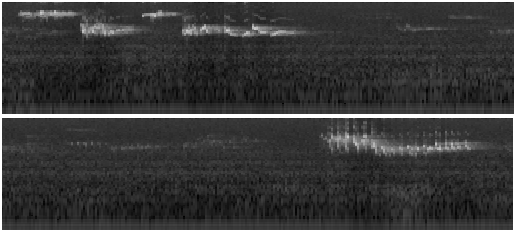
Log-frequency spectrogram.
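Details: A European robin singing loudly near a house in the evening gives thin, high, tumbling warbled phrases in two bursts, with a second, distant robin replying between them.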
